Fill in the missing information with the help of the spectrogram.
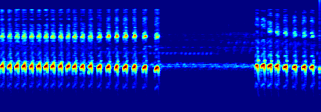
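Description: White-crested laughingthrush giving a rapid, even run of loud chattering notes, about a dozen a second, which pauses for a second and then resumes.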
